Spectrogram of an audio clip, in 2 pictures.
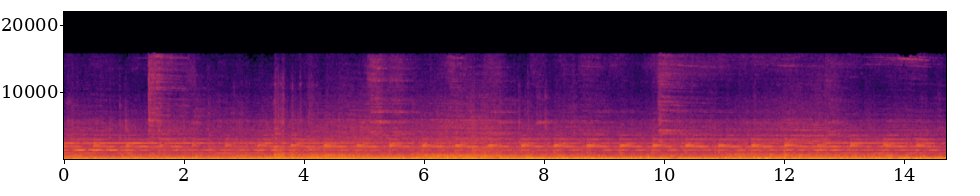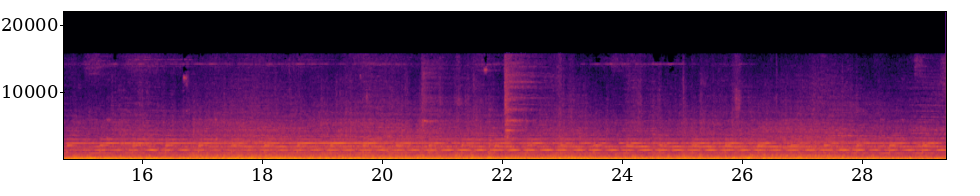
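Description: Long intermodal freight train's well cars rolling past at speed, a steady rumble of wheels on rail, with faint steady high ringing tones over it.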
